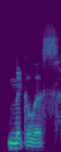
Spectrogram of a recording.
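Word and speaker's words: Mikolas: He's either Michaelis or Michaelis. – I pronounce it Michaelis. – Okay, Michaelis.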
